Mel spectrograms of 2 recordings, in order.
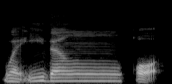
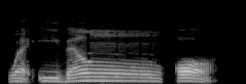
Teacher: That's where the heaviness of the ghunna comes when we say وَإِذًا qa. Because the ghunna needs to be heavy because the qaf is a heavy letter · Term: ikhfa haqiqi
